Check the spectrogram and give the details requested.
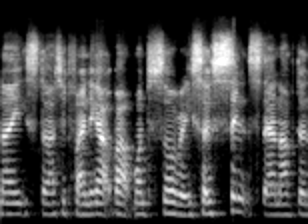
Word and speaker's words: Montessori: So how do you say it? Montessori? Yeah, Montessori. I've always pronounced it wrong.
